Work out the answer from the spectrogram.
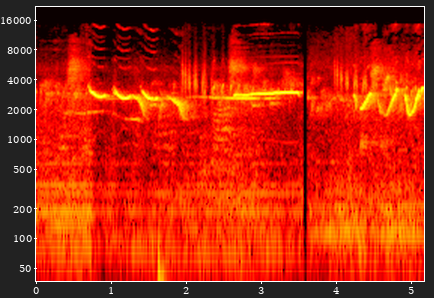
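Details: Huyt Co bird in fired-up competitive song as a decoy; sweet high whistles, a long sustained note, then quick rising and falling looping phrases.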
